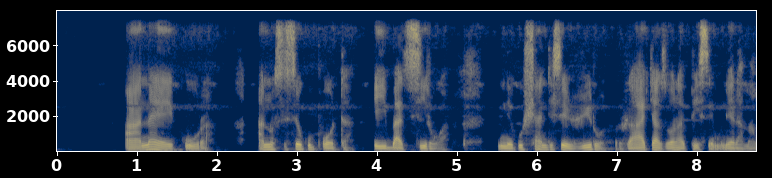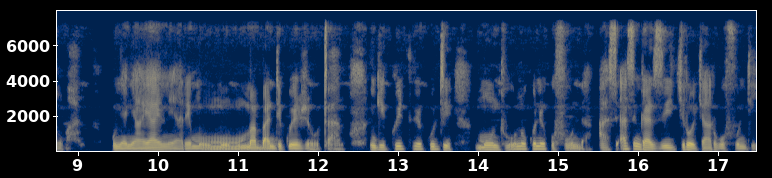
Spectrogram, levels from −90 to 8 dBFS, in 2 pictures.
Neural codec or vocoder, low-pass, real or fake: none; 7.2 kHz; real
